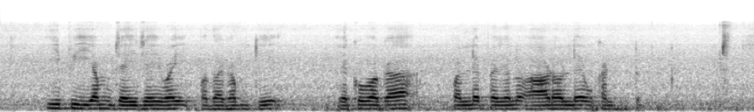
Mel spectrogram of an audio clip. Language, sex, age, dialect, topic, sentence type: Telugu, male, 31-35, Southern, banking, statement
